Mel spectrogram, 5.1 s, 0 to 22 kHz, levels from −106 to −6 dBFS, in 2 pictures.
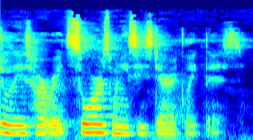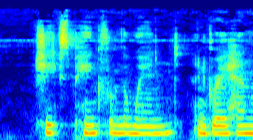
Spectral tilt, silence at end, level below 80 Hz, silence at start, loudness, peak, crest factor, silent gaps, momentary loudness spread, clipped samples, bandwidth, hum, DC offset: -2.5 dB/octave; 0 s; -72 dBFS; 0 s; -35 LUFS; -16 dBFS; 22 dB; none; 16 LU; under 0.1%; 16.5 kHz; none; under 0.1%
